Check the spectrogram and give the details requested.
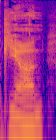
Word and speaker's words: Gian: the individual writes i'm gion gi as in gibbon i-a-n-n as in martian it's two syllables from the philippines i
